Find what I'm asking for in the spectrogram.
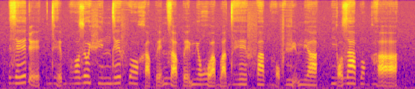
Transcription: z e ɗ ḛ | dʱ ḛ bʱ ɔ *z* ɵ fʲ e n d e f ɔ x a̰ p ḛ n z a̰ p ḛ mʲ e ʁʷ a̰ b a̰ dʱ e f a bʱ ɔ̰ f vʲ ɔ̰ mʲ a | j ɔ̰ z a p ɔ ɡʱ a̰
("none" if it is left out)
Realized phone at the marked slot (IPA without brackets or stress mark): z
